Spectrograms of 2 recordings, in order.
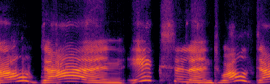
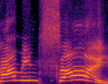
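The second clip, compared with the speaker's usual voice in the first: lively, excited exclamation, a little louder and higher; 9 semitones higher, 4 dB louder than usual. Reading an example sentence aloud before asking Aisha about its punctuation, voice raised a bit louder. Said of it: "You've raised your voice a little bit louder".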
